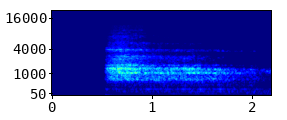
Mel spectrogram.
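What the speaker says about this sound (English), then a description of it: "And just breathe." A single long, soft exhale during a gentle yoga class for breast cancer recovery, starting after a brief silence and slowly fading, breathy and close.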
